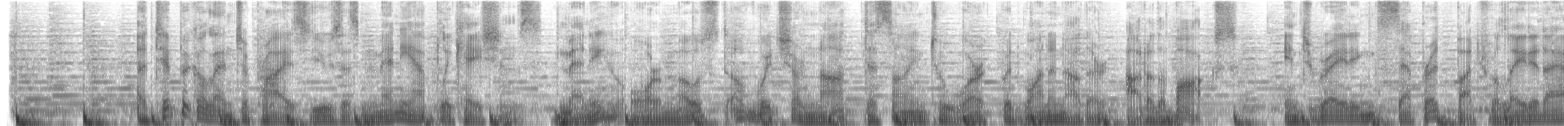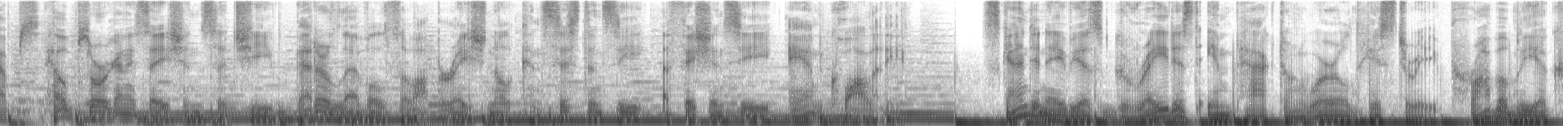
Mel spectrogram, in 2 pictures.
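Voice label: narration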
